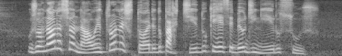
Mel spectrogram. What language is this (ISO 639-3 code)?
por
